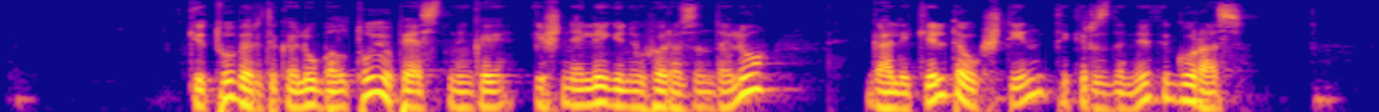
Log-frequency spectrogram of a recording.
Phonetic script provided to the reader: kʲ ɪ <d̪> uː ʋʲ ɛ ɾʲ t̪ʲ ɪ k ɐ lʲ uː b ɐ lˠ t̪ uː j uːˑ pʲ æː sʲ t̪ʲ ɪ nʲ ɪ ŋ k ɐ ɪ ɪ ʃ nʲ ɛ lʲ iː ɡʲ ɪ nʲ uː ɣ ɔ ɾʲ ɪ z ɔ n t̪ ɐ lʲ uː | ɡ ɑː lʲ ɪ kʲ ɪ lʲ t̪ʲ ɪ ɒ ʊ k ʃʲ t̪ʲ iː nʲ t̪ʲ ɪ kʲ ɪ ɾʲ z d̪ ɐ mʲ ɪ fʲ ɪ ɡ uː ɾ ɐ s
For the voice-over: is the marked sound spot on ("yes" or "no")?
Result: no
